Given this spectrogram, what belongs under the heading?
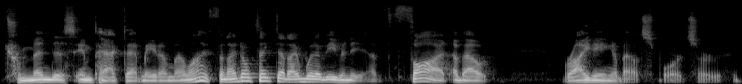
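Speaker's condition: No condition

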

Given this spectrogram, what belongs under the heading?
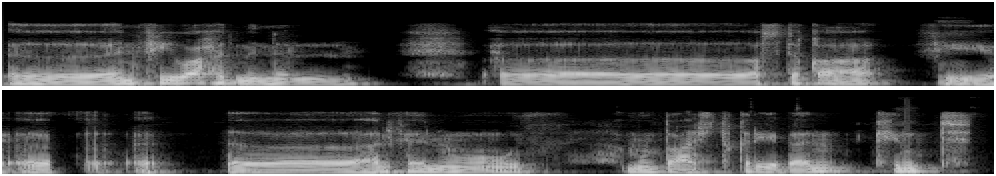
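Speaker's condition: Stuttering; onset age 10, previously largely controlled, gave presentations, spoke at Toastmasters, perfectionism possibly a contributing cause; worst period of stuttering so far, lacks willpower to work on it; difficulty communicating with people; repeated sounds, prolonged sounds, blocks

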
